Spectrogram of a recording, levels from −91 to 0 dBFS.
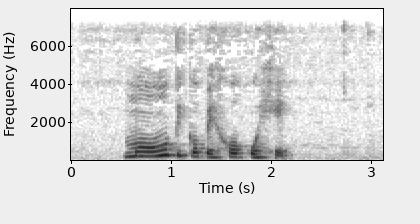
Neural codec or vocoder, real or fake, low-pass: none; real; 7.2 kHz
